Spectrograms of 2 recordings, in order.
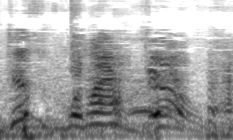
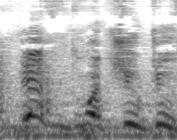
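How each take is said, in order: First: Higher, louder and slow, each word leaned on; emphatic demo. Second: Said in the usual way. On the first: Shown as a demonstration. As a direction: show him how it's done, emphatically. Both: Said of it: "show him how to".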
